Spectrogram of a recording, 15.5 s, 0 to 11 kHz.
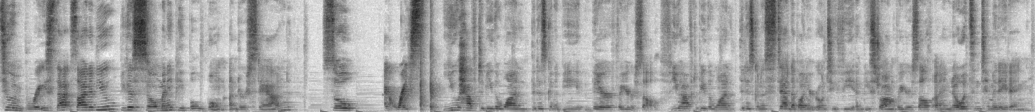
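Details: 26-year-old woman with Tourette syndrome diagnosed at age 12; her tics include vocal phrases, grunting and barking. Vocal tic (Tourette syndrome).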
